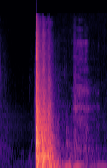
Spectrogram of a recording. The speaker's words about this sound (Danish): Der er nu blevet slået op i ordbogen, som I kunne høre helt stille og roligt.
